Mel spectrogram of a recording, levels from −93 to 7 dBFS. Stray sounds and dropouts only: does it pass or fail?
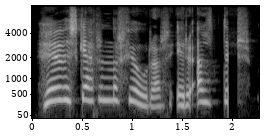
fail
